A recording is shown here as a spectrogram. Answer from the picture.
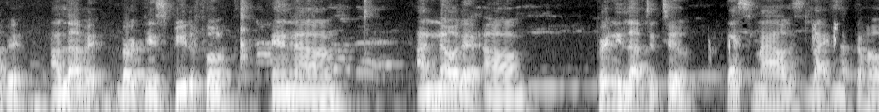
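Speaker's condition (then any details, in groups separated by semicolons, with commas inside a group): No condition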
